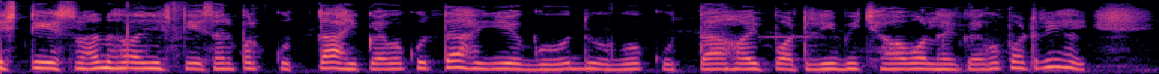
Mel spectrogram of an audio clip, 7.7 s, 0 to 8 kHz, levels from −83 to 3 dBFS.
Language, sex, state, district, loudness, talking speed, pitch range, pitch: Bajjika, male, Bihar, Vaishali, -24 LUFS, 165 wpm, 210-235 Hz, 220 Hz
